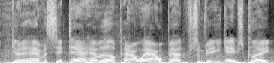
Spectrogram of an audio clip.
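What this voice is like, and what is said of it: Put-on Australian accent. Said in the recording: “that's actually really good at Australian accent”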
